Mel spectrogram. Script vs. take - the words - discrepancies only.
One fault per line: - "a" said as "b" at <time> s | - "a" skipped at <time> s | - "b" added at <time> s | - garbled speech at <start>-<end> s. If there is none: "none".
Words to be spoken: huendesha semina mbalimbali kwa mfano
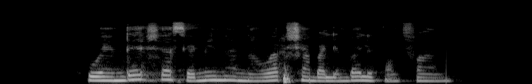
- "na warsha" added at 2.4 s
